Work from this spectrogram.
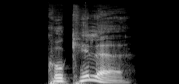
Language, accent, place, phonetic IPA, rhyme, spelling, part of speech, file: German, Germany, Berlin, [koˈkɪlə], -ɪlə, Kokille, noun, De-Kokille.ogg
- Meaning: mold / mould (to make metal ingots)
